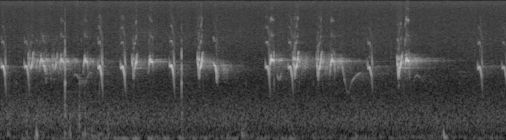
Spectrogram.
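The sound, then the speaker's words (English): Rapid, high-pitched chirps and tweets of wild birds coming in to decoys repeat in quick bursts throughout, with short rising and falling whistled notes over a faint low background hiss and no talking. “Here comes another wild bird.”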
